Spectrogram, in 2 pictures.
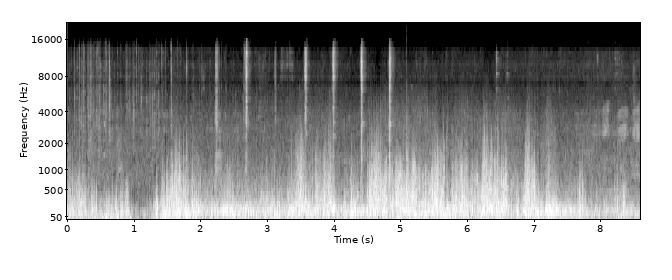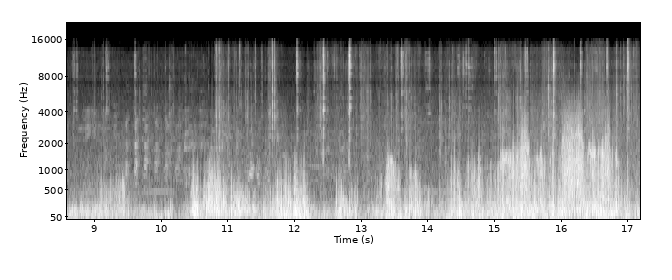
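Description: Cold, dry wind blows outdoors near a long wooden bridge in Laos, buffeting the microphone in loud, continuous gusts while people talk throughout.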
